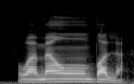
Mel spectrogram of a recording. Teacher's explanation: it sounds heavy, because the back of the tongue is raised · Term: ikhfa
